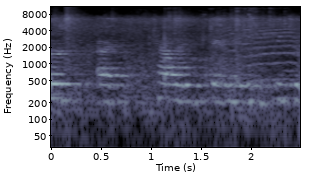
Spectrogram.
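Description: Indistinct talking voices, people speaking in a room, too unclear for words to be made out.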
